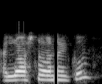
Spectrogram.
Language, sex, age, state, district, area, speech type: Kashmiri, male, 18-30, Jammu and Kashmir, Kupwara, rural, conversation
